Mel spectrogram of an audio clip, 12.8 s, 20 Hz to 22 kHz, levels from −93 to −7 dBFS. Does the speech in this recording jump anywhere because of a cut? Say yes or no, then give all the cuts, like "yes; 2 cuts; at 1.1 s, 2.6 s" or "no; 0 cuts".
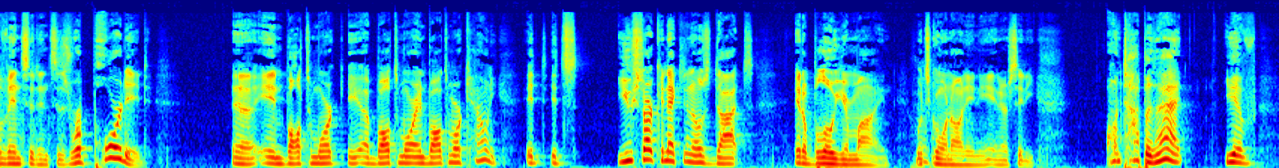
no; 0 cuts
